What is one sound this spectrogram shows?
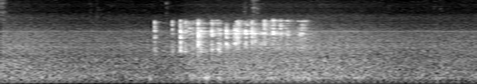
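Dice rattle briefly as they are rolled.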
